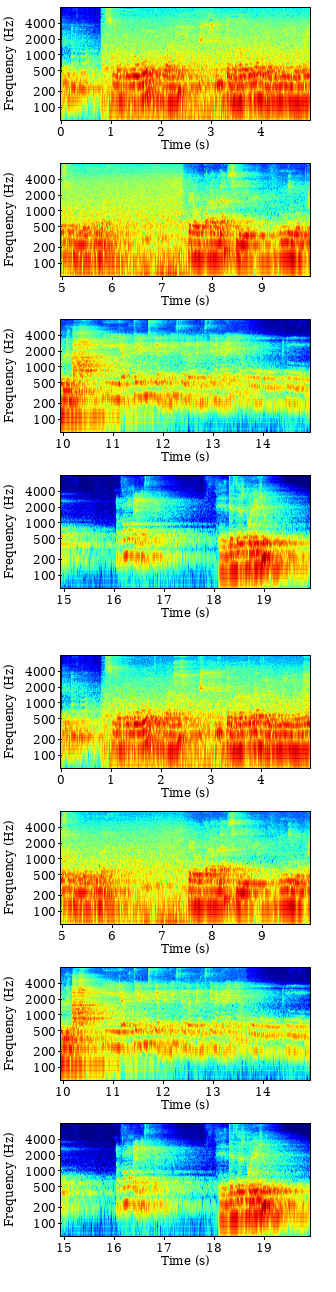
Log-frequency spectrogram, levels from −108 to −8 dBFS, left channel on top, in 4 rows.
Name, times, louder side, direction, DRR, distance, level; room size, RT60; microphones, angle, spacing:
voice 1, 0.2-0.6 2.7-3.3 6.5-7.6 10.8-15.0 16.0-16.9, equal, 10° right, 0 dB, 1.3 m, -31 dB
sound 1, 0.8-7.4, left 3 dB, 60° left, 0.8 m, -33 dB
voice 2, 0.8-2.4 3.0-6.1 7.5-10.3 18.1-19.1, equal, 10° left, 1 dB, 1.0 m, -20 dB
Fowl, 1.7-13.7, right 2 dB, 55° right, 2.0 m, -35 dB
19.5 x 6.9 x 8.5 m, 2.9 s
head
